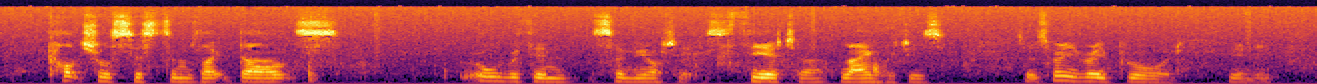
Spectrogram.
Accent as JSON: {"language": "English", "country": "France", "accent": "French", "said": "if you excuse my French accent."}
